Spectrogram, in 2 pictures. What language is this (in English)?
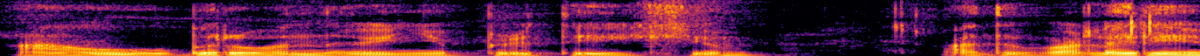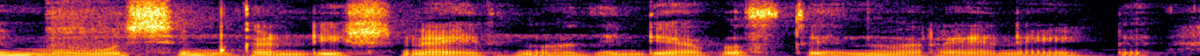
Malayalam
